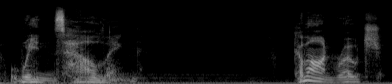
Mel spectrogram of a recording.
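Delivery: slow, low Geralt calling his horse; Geralt impression. Recalling the Witcher, he calls his horse as Geralt.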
